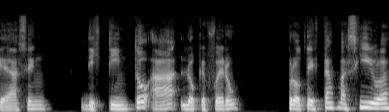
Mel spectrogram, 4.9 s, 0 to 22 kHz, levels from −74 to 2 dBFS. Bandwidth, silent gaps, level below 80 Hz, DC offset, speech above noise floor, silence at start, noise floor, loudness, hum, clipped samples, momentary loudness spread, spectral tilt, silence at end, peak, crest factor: 12.5 kHz; none; -50 dBFS; under 0.1%; 57 dB; 0 s; -70 dBFS; -15 LUFS; none; under 0.1%; 7 LU; -7 dB/octave; 0 s; -2 dBFS; 12 dB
